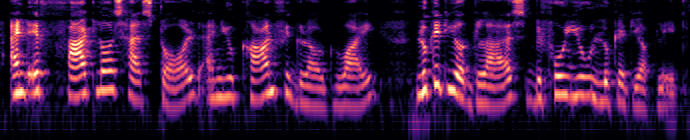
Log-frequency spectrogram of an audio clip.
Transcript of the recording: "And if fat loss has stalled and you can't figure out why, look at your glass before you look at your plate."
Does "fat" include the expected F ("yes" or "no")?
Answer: yes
